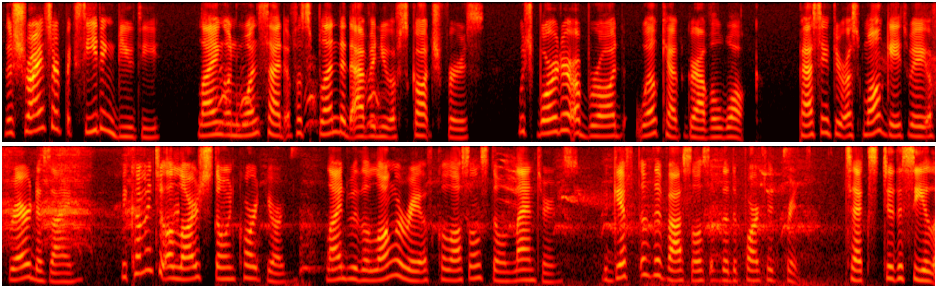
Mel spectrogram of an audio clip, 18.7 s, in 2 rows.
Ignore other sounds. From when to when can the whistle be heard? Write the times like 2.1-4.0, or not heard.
not heard.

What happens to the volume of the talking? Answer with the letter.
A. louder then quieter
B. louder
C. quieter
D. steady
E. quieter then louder
D.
